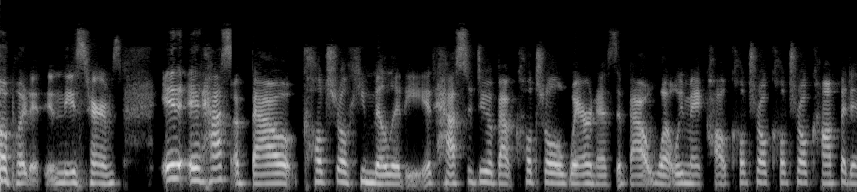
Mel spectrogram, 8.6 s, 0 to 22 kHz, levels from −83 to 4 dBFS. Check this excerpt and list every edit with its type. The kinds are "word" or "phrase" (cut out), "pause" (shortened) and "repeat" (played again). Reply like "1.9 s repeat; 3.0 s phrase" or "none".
2.3 s phrase; 7.7 s repeat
